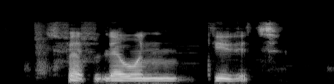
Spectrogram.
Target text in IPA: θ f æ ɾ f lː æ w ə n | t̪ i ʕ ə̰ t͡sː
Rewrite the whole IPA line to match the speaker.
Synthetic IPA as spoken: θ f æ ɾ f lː æ w ə n | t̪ i ð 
